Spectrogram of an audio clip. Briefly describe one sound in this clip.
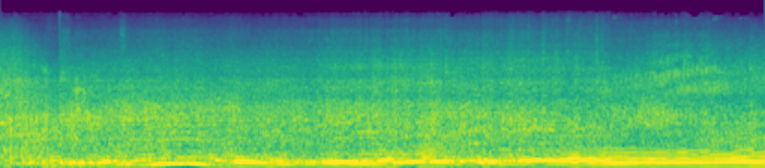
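A second rally car engine roars closer, rising and falling as it shifts gears.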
